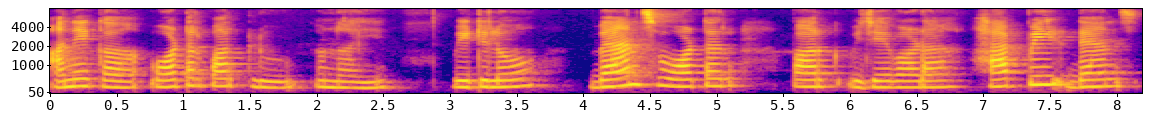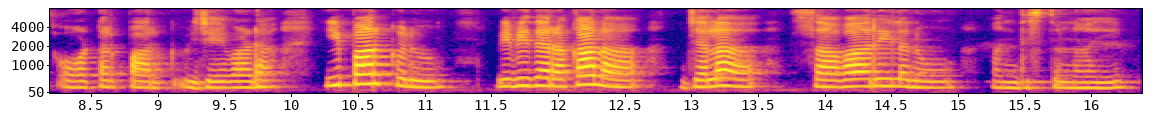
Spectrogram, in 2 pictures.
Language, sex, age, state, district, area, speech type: Telugu, female, 30-45, Andhra Pradesh, East Godavari, rural, spontaneous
